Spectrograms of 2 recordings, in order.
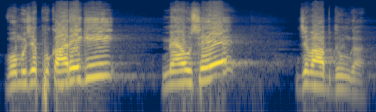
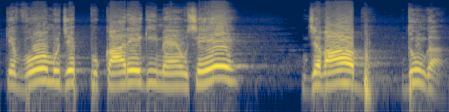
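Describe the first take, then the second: First: Said in the usual way. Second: وہ مجھے پکارے گی said slowly, each word weighed; deliberate quoting of the verse; slow scripture reading. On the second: Shown as a demonstration. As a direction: read the verse slowly, leaning on جواب. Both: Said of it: "کیا لکھا ہے؟".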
